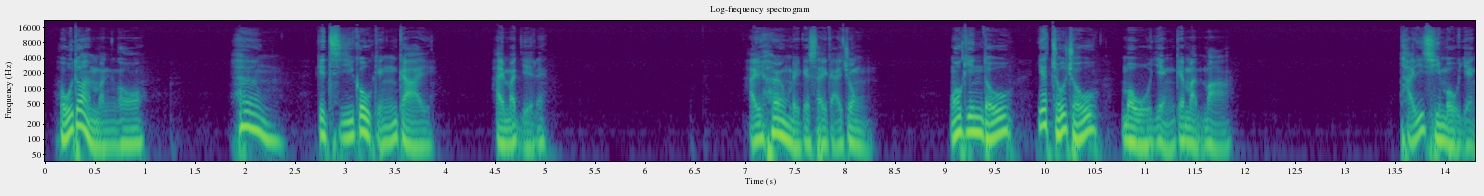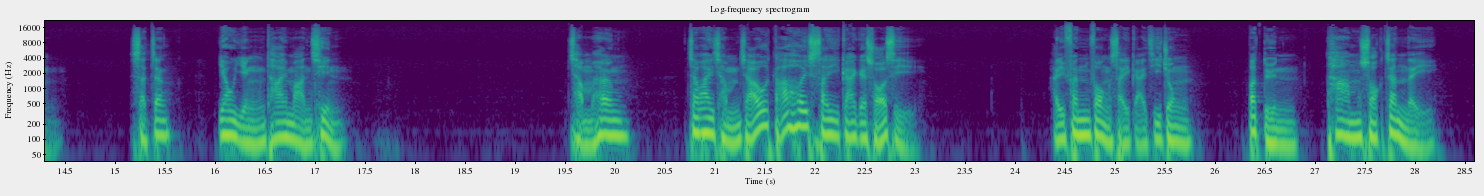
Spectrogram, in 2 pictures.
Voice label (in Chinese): 粤语; 香的至高境界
